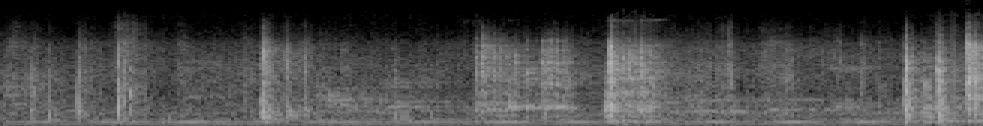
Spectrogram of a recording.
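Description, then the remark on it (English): Pocket contents, including a lot of paper money, are set down on a table: a scattered series of sharp clicks and light knocks, with a few short bursts of rustling, all over a low steady hum and no talking. “All right, take everything out of your pocket, Schaefer. What? Come on. Just put it right there on the table.”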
